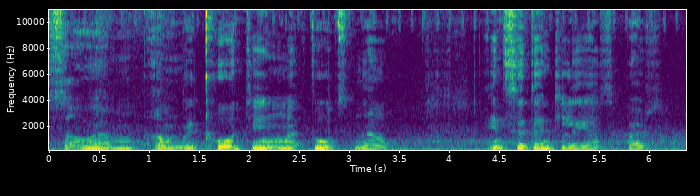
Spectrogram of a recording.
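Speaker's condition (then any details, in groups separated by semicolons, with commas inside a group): Brain injury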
